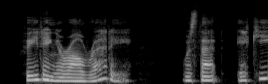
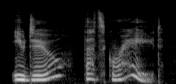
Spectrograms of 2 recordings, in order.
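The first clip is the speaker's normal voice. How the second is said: delighted; 6 semitones higher, slower than usual. A narrator's reading. Faith delighted he has list.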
